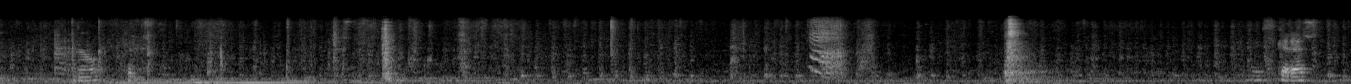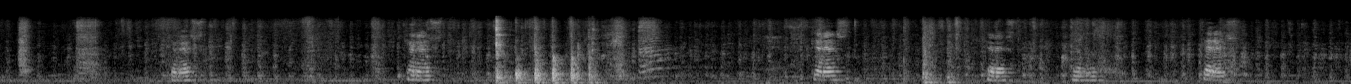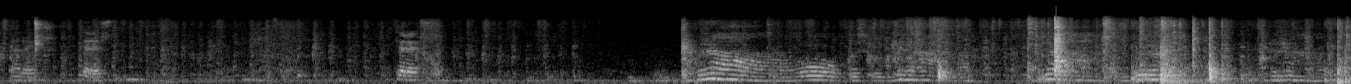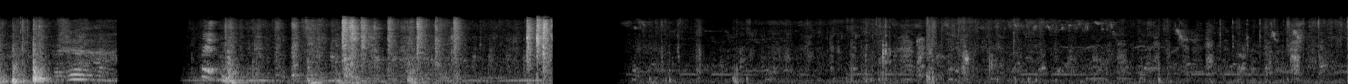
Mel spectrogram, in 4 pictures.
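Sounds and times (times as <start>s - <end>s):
dog panting: 0.0s - 33.3s, 34.6s - 41.4s, 42.8s - 46.0s, 46.8s - 54.0s.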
